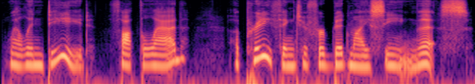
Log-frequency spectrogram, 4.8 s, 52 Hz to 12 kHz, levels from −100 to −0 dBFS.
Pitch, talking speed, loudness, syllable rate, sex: 195 Hz, 165 wpm, -21 LUFS, 4.0 syllables/s, female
